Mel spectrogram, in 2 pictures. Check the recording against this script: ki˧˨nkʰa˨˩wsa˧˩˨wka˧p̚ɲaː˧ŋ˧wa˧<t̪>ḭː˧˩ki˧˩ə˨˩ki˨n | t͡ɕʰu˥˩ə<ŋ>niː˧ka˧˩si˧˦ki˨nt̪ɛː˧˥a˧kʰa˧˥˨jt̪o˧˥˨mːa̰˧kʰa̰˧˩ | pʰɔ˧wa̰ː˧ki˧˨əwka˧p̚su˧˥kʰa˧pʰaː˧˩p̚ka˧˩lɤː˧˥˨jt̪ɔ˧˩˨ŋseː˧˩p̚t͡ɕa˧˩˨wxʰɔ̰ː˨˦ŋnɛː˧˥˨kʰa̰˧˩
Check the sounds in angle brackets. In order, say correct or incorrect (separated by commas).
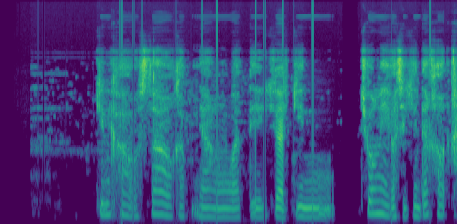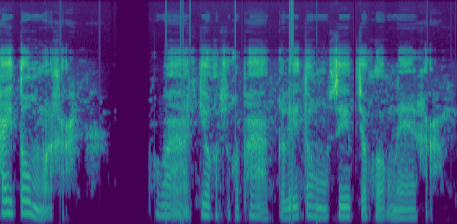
correct, correct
